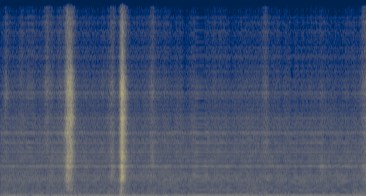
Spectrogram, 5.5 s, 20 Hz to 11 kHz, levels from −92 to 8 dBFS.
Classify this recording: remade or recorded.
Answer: remade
